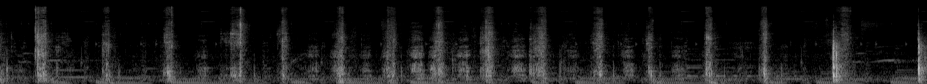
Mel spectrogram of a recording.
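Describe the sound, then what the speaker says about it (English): Knife chopping garlic and hot pepper on a cutting board for pepper shrimp, a steady series of close, fairly soft knocks and scrapes in an uneven rhythm, alone without talk. "So we're cutting up the garlic and the pepper at the same time."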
